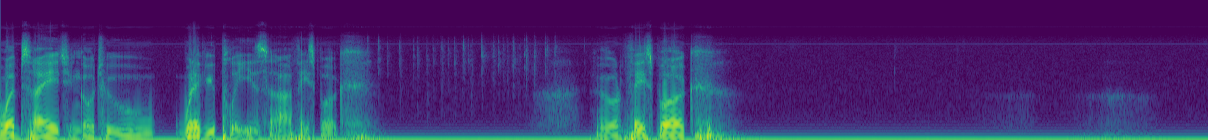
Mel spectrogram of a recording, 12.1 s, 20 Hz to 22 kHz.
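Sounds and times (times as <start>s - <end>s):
computer keyboard clicking: 3.6s - 5.8s.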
